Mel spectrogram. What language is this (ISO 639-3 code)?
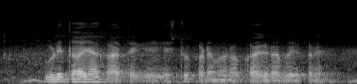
kan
